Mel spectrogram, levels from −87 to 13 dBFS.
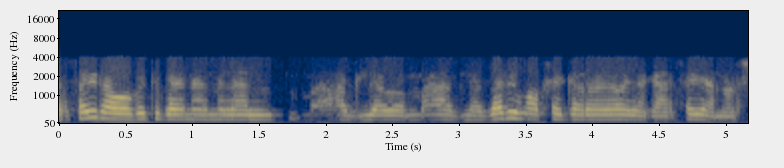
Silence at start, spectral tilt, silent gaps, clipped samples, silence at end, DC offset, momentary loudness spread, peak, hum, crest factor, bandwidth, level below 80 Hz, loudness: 0 s; -5.5 dB/octave; none; under 0.1%; 0 s; under 0.1%; 14 LU; -6 dBFS; none; 18 dB; 4.2 kHz; -72 dBFS; -23 LUFS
